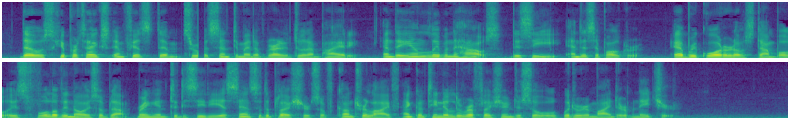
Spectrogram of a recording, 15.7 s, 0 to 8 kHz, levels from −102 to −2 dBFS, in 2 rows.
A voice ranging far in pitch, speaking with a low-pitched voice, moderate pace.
No: wide, 5.9 semitones; low, 115 Hz; fast, 215 wpm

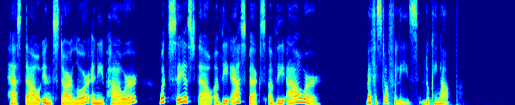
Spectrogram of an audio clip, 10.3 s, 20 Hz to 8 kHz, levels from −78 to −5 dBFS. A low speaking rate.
Yes: slow, 115 wpm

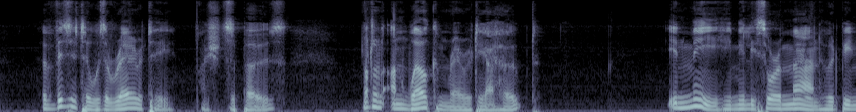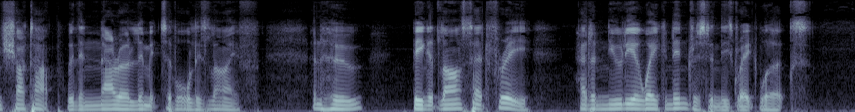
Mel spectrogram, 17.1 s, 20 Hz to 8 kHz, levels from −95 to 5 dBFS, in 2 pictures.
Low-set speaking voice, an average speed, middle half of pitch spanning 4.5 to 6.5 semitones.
No: low, 110 Hz; average, 170 wpm; average, 3.8 semitones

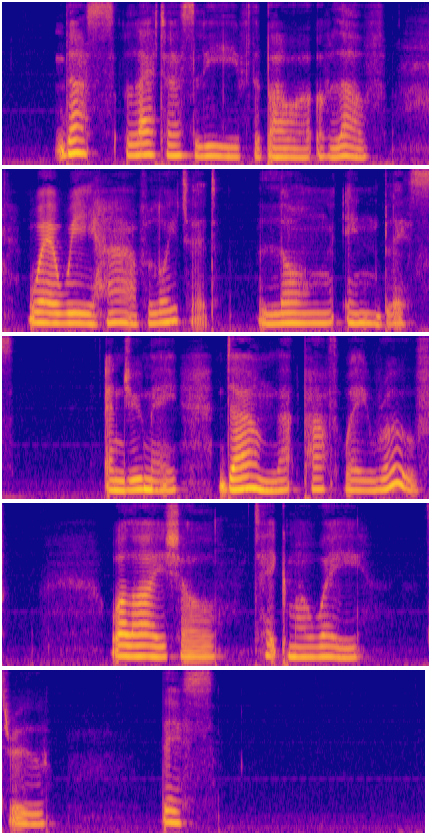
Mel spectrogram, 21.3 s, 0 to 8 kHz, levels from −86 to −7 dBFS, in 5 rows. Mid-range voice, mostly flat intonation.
Yes: medium, 180 Hz; narrow, 2.3 semitones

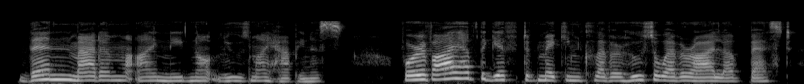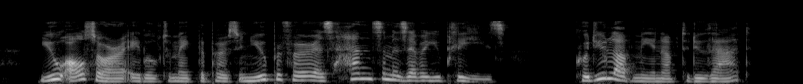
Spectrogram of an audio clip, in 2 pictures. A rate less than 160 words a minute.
No: average, 170 wpm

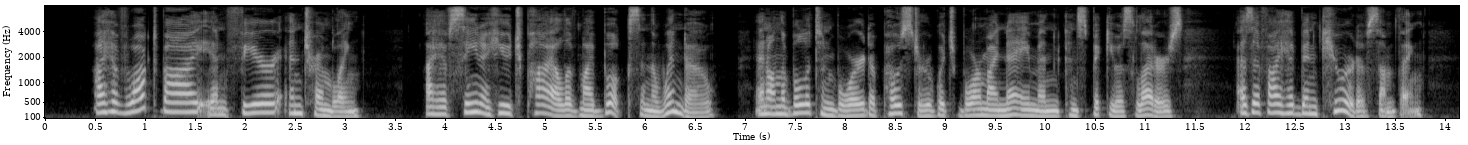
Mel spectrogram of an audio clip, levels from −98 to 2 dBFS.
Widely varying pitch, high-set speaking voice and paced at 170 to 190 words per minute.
No: wide, 7.2 semitones; medium, 170 Hz; average, 180 wpm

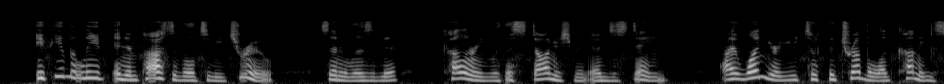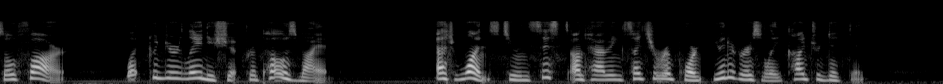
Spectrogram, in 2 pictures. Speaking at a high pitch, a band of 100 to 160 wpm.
Yes: high, 220 Hz; slow, 135 wpm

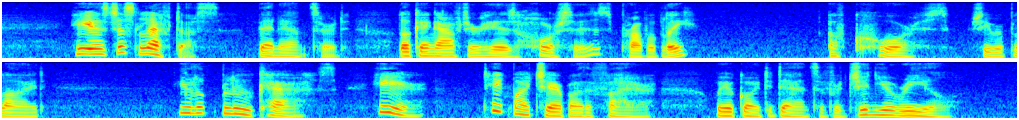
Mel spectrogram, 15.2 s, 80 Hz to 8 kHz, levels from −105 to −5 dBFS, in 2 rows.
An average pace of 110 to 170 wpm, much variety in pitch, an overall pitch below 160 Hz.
No: average, 140 wpm; wide, 6.2 semitones; medium, 165 Hz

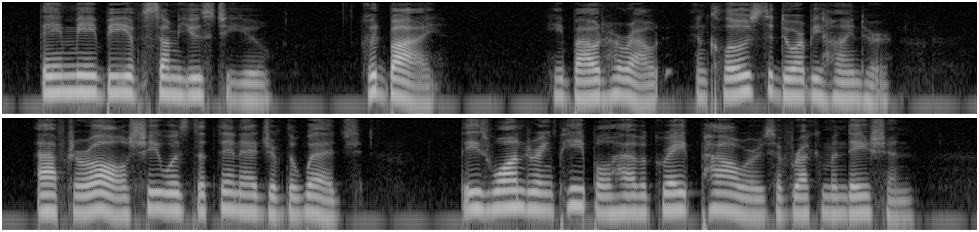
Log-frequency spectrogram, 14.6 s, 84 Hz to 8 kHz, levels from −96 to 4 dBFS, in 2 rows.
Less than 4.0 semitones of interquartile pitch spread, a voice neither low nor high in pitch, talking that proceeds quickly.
No: average, 3.2 semitones; medium, 170 Hz; average, 155 wpm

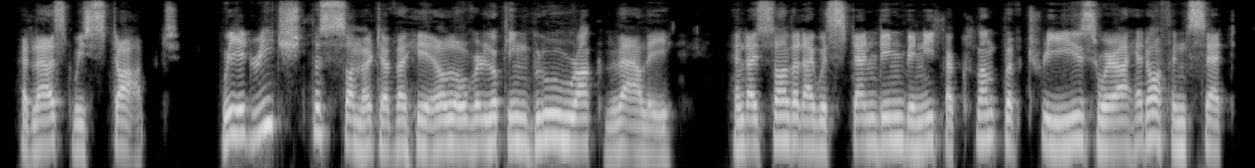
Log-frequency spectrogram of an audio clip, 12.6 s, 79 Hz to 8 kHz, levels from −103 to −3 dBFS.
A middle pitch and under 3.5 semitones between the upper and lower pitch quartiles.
Yes: medium, 150 Hz; narrow, 2.5 semitones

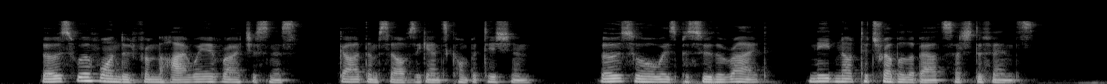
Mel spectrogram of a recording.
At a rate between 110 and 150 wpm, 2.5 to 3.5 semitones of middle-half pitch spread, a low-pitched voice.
Yes: average, 140 wpm; average, 3.0 semitones; low, 115 Hz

